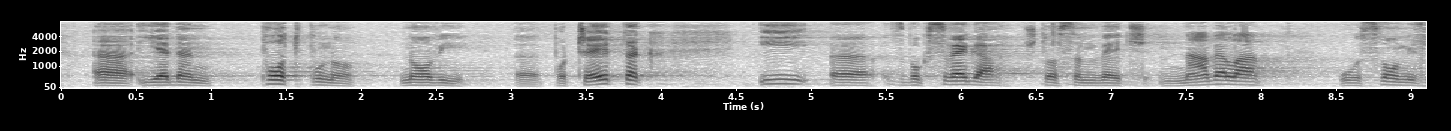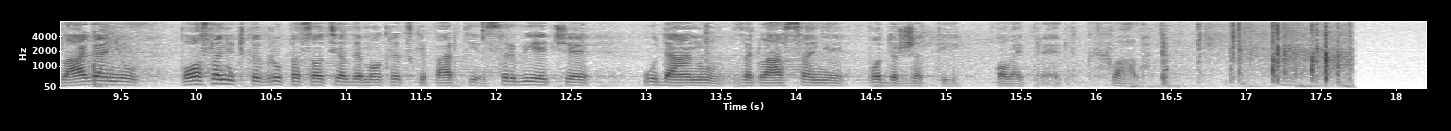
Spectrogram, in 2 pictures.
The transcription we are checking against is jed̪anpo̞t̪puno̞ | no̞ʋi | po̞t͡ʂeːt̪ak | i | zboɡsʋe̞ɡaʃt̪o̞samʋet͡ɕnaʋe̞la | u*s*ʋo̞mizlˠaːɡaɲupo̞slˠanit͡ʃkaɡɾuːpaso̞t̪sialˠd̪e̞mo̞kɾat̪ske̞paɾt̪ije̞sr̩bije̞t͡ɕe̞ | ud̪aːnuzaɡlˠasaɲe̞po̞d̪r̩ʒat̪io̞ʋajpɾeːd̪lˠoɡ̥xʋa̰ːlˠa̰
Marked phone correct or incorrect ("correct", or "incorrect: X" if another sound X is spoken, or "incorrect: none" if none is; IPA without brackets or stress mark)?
correct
